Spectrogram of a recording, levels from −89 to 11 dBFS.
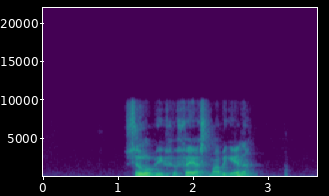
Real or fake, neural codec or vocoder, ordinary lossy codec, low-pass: fake; vocoder, 22.05 kHz, 80 mel bands, WaveNeXt; Opus, 64 kbps; 9.9 kHz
